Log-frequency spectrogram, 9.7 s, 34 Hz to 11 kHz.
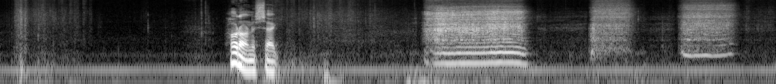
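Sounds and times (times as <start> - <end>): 
speech: 2.9 - 3.6
person blowing their nose: 5.3 - 6.7, 7.4 - 9.4.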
